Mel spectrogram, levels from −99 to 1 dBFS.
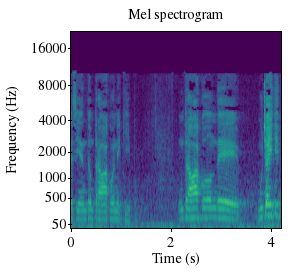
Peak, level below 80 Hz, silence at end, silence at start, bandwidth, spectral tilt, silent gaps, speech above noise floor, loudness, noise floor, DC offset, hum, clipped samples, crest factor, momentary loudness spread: -14 dBFS; -58 dBFS; 0 s; 0 s; 11 kHz; -3.5 dB/octave; none; 22 dB; -34 LUFS; -58 dBFS; under 0.1%; none; under 0.1%; 22 dB; 21 LU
